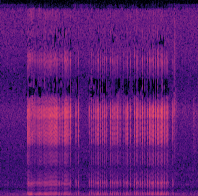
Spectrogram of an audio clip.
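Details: A dog snoring indoors: one long, rasping, buzzy snore of about three seconds, broken into a rapid pulsed rattle, over a steady low hum.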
